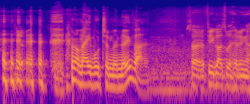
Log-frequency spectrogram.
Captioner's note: chuckles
